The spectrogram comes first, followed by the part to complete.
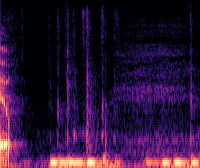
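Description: Typing on a computer keyboard: a quick run of keystrokes starting about half a second in.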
